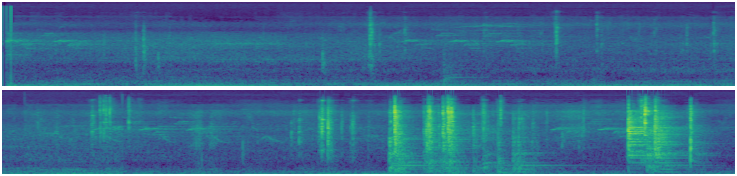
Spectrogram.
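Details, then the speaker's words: Cheap marketplace forklift after replacing a bad spark plug found during ignition troubleshooting: steady, even low idle with no misfire or stumble, then a few clanks from handling nearby; the engine now runs smoothly. "sounds like she runs a heck of a lot better let's take that wire away again and see what happens"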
